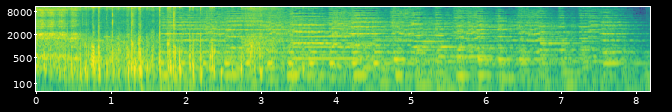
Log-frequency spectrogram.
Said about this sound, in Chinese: 说完，他领着我们上了另外一辆马车，很快地往前跑去。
